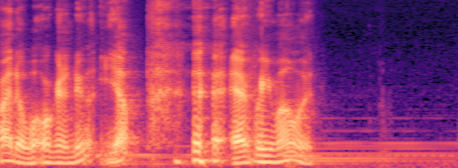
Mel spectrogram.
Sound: chuckles

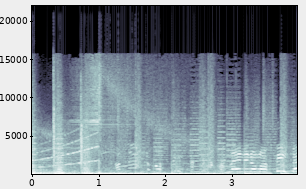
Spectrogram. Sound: laughing

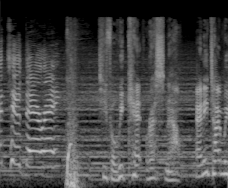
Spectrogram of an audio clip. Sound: pop

